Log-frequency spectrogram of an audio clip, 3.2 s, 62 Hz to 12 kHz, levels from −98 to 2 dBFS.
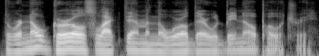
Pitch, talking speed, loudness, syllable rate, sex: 105 Hz, 280 wpm, -19 LUFS, 6.1 syllables/s, male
